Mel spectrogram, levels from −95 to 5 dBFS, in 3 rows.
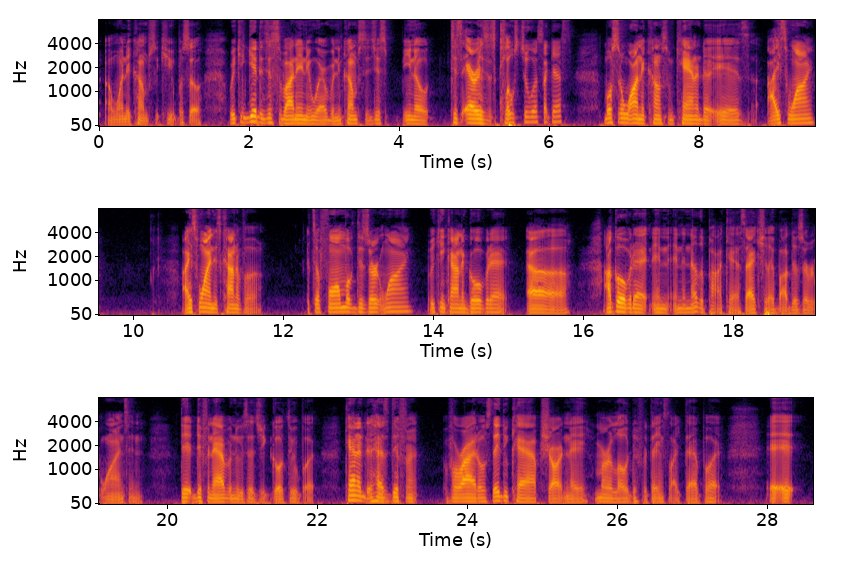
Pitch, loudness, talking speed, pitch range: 105 Hz, -20 LUFS, 205 wpm, 95-115 Hz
